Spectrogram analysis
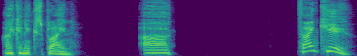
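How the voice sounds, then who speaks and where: An earnest young British hero in a video game. He is thoughtful, polite and determined, with a very mobile pitch. The sound is dry, with no room on it. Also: sing-song, takes it slowly, fairly bright tone, no room sound, exaggerated voice. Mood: hesitant. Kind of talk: video game cutscene dialogue.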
